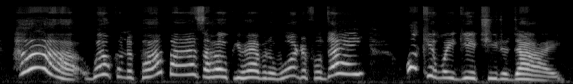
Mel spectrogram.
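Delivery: put-on mock-sweet voice. Retelling the greeting at the Lucedale Popeyes drive-through: imitating a sweet drive-through worker. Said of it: "It was really sweet".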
